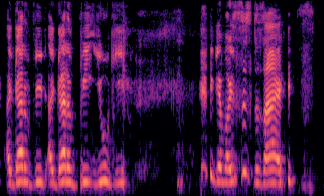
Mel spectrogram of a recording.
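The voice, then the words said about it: Put-on Brooklyn accent. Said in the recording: “with a Brooklyn accent going, I gotta get my sister's eyesight back”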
